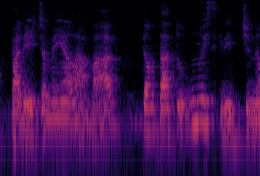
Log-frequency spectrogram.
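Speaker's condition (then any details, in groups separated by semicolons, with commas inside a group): Multiple sclerosis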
